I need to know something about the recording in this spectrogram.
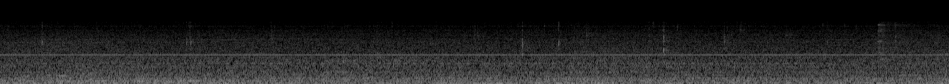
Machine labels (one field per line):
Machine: pump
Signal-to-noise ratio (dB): -6 dB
